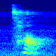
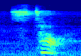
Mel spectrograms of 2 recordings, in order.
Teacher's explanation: But when you see the word T, in the word stop. It's not aspirated. It's not giving a puff in the air.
